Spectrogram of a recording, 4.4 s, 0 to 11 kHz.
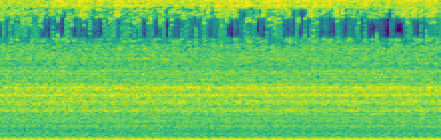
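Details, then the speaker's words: Pontiac GTO with built 6.0 V8, first start on untuned setup with little fuel: deep, even burble at a fast idle of about 1100 rpm, steady firing with no misses or knocks; normal idle. "all righty guys well I'm beyond stok that we finally got to actually hear the six lit run and it runs really really well"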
